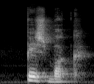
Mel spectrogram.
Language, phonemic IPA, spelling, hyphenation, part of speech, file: Dutch, /ˈpɪzbɑk/, pisbak, pis‧bak, noun, Nl-pisbak.ogg
- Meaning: urinal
